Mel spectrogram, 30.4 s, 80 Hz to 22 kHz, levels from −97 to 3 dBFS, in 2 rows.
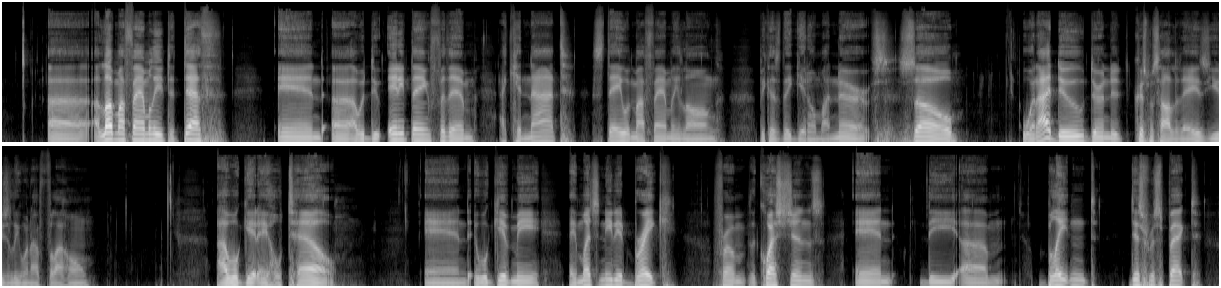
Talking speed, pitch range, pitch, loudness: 125 wpm, 100-125 Hz, 110 Hz, -24 LUFS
